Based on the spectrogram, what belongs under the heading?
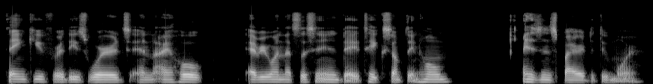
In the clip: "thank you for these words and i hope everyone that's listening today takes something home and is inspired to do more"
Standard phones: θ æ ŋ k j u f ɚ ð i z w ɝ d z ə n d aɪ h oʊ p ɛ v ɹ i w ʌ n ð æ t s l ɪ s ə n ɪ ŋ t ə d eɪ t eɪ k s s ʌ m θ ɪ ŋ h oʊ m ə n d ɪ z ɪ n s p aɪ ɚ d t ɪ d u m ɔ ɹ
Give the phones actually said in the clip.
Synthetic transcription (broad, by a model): θ æ ŋ k j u f ɚ ð i z w ɝ d z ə n aɪ h oʊ p ɛ v ɹ i w ʌ n ð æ t s l ɪ s ə n ɪ ŋ t ə d eɪ t eɪ k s s ʌ m θ ɪ ŋ h oʊ ə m ɪ z ɪ n s p aɪ ɚ d t ɪ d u m ɔ ɹ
